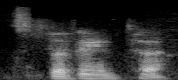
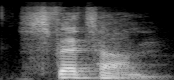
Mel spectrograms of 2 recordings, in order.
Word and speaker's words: Svetan: Savint. Is that how you say it? Savint? Svetan. Svetan. Like Shetan. Yeah.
